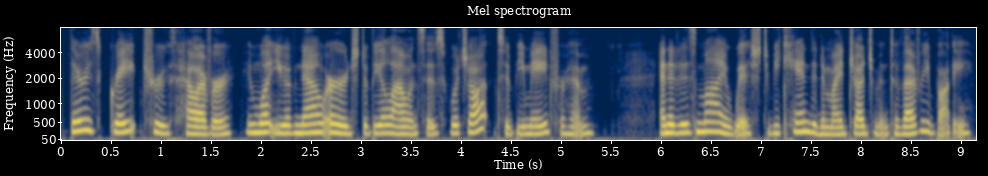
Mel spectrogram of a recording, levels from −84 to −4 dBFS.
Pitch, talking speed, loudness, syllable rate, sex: 215 Hz, 230 wpm, -16 LUFS, 5.7 syllables/s, female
